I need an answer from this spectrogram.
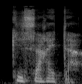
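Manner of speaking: ordinary delivery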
